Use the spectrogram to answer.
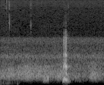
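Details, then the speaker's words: Pregnant woman checking at home with a pocket fetal Doppler (Sonoline B): Doppler hiss with a brief loud thump and swoosh as the baby moves, like a giant wind tunnel or waves; fetal movement, not heart rate. "That's baby moving. So it just basically sounds like one big giant wind tunnel or waves."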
